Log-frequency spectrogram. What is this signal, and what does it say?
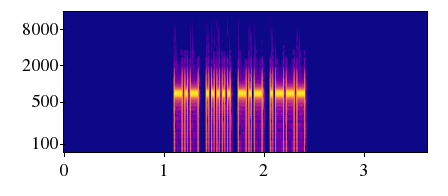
Morse code, heard as a keyed tone, about 44 wpm, 700 Hz. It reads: K5KJ
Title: Call Signs Repeated 2x - 45wpm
